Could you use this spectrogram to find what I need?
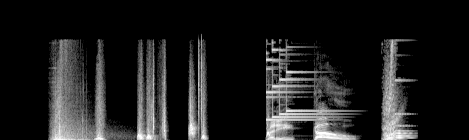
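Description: A game's chimes and whooshes play as the match starts.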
